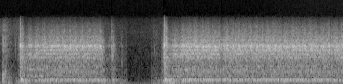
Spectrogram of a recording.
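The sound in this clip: A flooded car engine cranks without catching, giving a steady, loud mechanical churn that drops out briefly near the middle and then resumes just as strongly.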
